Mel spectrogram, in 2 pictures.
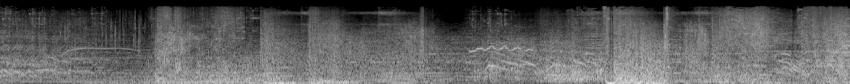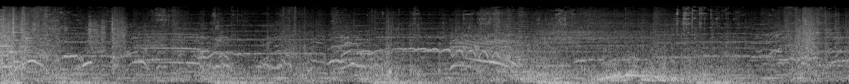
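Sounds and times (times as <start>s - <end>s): orchestral score: 0.0s - 16.9s
horses whinnying: 8.6s - 16.8s.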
